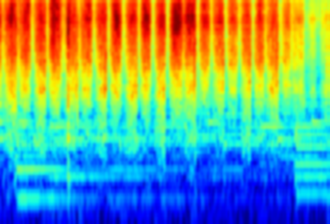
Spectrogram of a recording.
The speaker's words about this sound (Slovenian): Tudi po žaganju se že vidi razlika. Ne? Zgornja plast je bila trša, zdaj ta vmes je žaga kar padla not, zdaj pa gre spet trš naprej.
